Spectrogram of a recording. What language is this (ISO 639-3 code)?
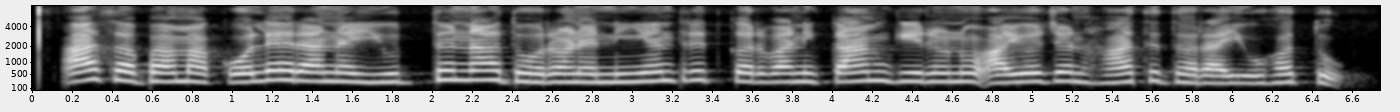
guj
